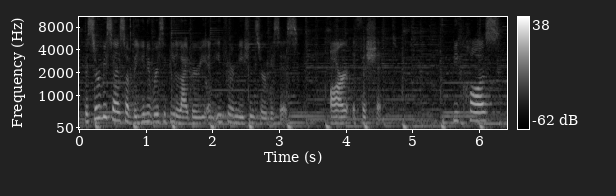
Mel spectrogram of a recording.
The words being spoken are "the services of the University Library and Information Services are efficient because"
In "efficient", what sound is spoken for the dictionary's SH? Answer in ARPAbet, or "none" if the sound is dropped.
SH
